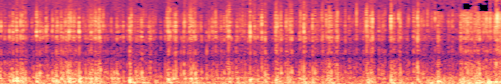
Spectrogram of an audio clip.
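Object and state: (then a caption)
Plastic mesh sponge being scratched and crinkled. A thin, palm-sized blue textured plastic mesh sponge cloth is held in front of a microphone without touching it while both hands stretch, fold and scratch it with long nails. The result is a dense, continuous crackling and rustling with rapid scratchy ticks, bright crinkle over a soft low rumble throughout.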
